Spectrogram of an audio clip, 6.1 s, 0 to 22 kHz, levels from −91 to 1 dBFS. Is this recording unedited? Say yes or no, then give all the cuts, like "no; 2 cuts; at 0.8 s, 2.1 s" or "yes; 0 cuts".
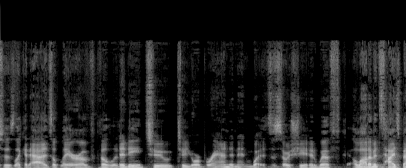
yes; 0 cuts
